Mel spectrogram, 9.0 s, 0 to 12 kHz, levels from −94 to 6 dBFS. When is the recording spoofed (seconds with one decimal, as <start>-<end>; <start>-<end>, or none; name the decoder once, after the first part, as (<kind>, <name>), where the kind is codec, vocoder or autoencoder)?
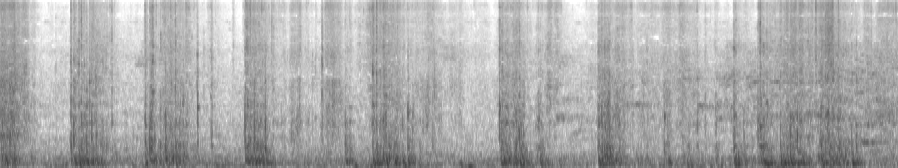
0.0-0.5 (vocoder, Vocos); 4.4-8.1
